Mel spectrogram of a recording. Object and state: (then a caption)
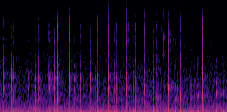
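Plastic shampoo bottle. Long nails tap and scratch the body of a dark plastic shampoo bottle with a gold label, held sideways. Quiet, rapid, short dry clicks with brief ticking peaks sit over soft scratching and a low steady hum, with each tap dying away almost instantly.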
